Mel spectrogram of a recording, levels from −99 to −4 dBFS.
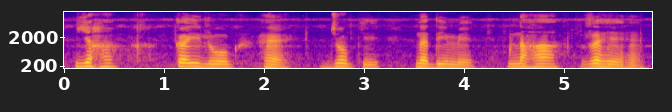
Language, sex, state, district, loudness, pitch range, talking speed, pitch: Hindi, male, Uttar Pradesh, Lucknow, -21 LUFS, 135-170 Hz, 110 wpm, 155 Hz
